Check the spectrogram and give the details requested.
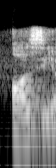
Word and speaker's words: Aussie: nas competições esportivas o o som desses dois s é o som de z de zebra Z de Bumba Então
